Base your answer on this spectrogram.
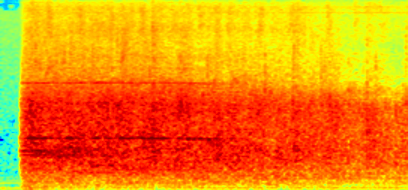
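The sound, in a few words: audience applauding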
